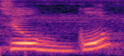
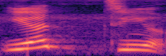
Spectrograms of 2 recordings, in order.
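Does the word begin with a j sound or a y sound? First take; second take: j sound; y sound. First: It begins with j and adds a g. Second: It begins with y and has no g. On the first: The speaker calls it wrong. "বাংলায় বলি যোগ্য, extra গ নিয়ে আসি" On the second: The speaker calls it right. "জয় হসন্ত অর্ধেক উচ্চারণ, ঞ এর পূর্ণ উচ্চারণ"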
